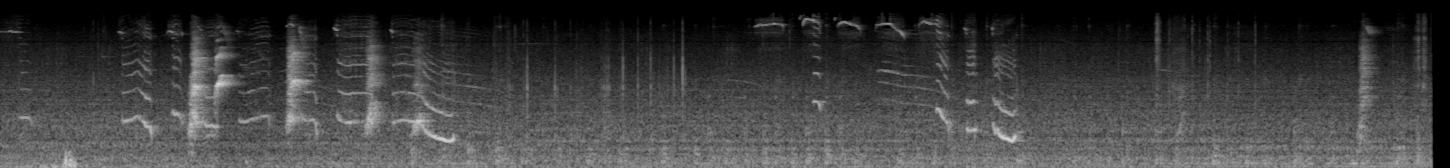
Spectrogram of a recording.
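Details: Miniature dachshund puppy giving high, sliding, whining yips in a quick cluster over the first five seconds, then a pause, then a few more scattered yelps near the end.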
